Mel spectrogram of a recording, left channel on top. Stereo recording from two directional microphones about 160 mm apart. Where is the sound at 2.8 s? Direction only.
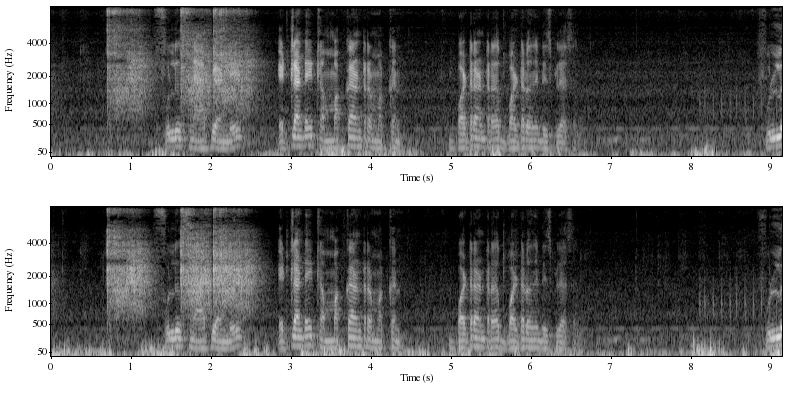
50° right (ahead or behind).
